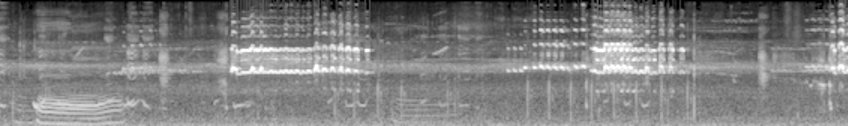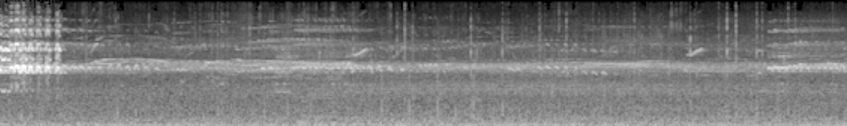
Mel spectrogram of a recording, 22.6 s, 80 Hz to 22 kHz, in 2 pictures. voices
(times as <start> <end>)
0.0 7.1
